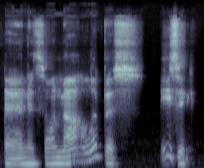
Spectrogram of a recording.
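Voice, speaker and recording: A man's voice: lowish voice, big pitch swings, measured pace, fairly bright tone. A young man playing a brusque, commanding underworld guide in a fantasy reading, with terse delivery. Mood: matter-of-fact. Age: young adult.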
